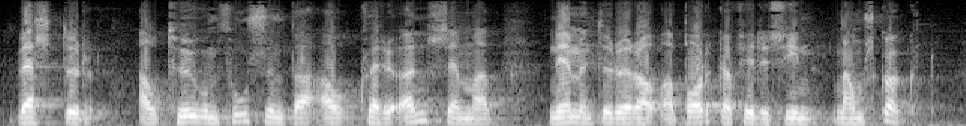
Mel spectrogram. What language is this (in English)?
Icelandic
